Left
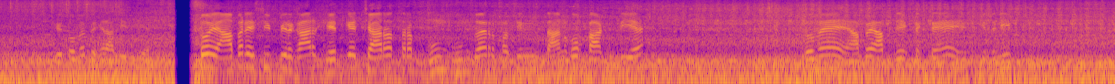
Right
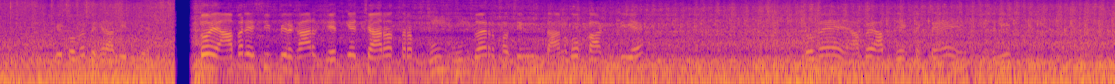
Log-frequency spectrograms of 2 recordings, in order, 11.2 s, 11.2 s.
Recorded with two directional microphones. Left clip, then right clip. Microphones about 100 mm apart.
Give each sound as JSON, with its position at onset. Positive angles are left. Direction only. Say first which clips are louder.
{"t": 2.0, "sound": "speech", "louder": "left 3 dB", "side_deg": 15}
{"t": 5.5, "sound": "speech", "louder": "left 7 dB", "side_deg": -5}
{"t": 8.0, "sound": "speech", "louder": "left 8 dB", "side_deg": 0}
